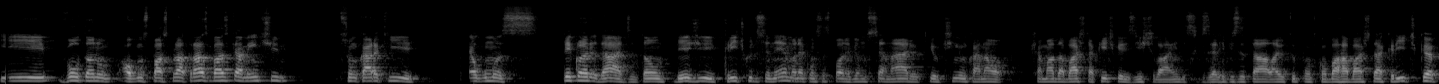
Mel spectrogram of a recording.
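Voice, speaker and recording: Fairly quick male speech, fairly high in pitch and with ordinary pitch variation. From Brazil, Belo Horizonte (Minas Gerais); Minas Gerais, Brazil. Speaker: startup co-founder and operations director; podcast guest. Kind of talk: casual interview. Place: home room.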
